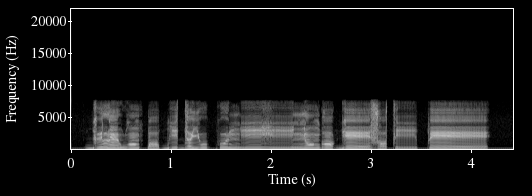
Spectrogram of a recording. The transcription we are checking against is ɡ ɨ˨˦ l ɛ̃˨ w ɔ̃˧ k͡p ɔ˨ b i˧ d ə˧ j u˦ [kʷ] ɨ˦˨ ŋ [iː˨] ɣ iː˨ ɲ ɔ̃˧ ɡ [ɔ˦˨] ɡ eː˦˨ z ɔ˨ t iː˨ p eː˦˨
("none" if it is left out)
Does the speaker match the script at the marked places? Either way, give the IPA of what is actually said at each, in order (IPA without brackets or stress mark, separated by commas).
kʷ, iː˧, ɔ˦˨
